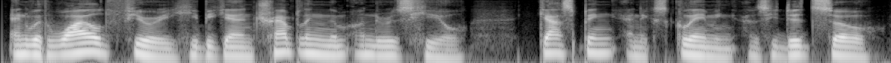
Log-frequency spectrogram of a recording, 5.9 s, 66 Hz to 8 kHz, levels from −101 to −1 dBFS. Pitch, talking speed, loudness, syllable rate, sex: 120 Hz, 180 wpm, -19 LUFS, 4.8 syllables/s, male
